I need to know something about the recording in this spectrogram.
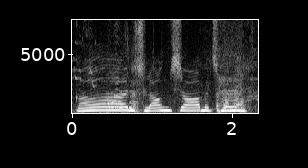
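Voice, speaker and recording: A man's voice: extremely high pitch, little pitch movement, takes it slowly, crowd noise. A man, improvising casually in character in a role-play. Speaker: player in an improvised audio-play adventure, as a ship's doctor. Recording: clear background noise.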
